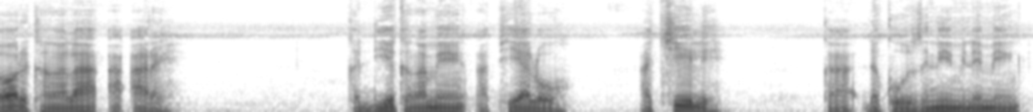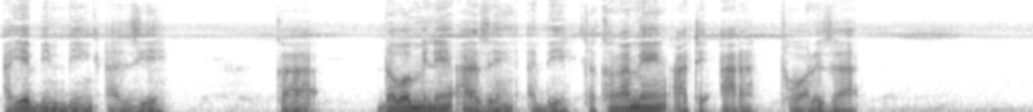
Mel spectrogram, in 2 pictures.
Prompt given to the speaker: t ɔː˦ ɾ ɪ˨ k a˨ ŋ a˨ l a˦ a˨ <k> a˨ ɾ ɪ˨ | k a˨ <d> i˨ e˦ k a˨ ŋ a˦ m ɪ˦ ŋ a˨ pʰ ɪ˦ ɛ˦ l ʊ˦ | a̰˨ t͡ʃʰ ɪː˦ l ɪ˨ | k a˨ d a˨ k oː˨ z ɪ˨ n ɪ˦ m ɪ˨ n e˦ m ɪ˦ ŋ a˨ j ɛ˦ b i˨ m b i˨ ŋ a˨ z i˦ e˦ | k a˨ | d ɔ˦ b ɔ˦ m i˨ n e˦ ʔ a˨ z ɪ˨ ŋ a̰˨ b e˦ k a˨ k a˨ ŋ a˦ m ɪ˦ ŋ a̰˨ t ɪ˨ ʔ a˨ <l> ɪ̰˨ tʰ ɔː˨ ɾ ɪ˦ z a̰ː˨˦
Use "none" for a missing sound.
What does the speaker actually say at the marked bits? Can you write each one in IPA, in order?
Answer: ʔ, d, ɾ

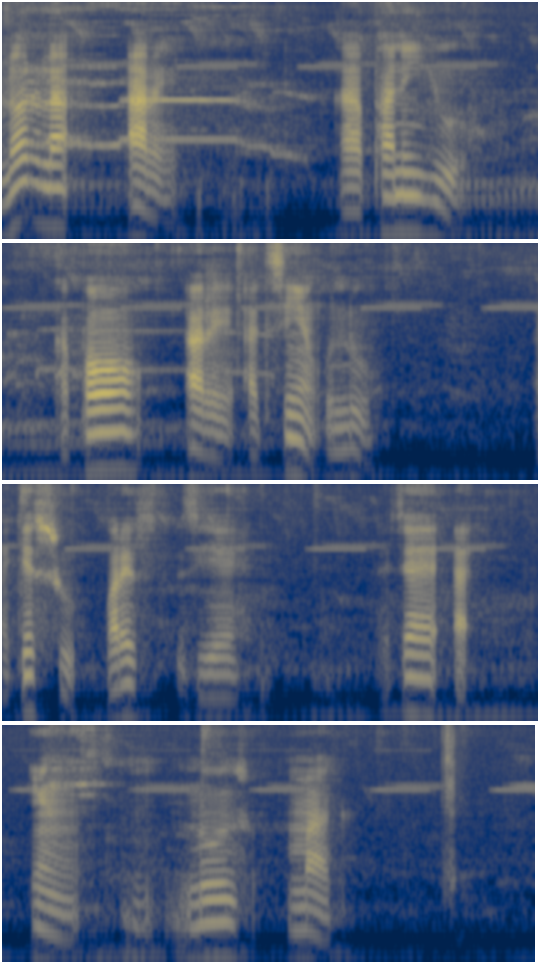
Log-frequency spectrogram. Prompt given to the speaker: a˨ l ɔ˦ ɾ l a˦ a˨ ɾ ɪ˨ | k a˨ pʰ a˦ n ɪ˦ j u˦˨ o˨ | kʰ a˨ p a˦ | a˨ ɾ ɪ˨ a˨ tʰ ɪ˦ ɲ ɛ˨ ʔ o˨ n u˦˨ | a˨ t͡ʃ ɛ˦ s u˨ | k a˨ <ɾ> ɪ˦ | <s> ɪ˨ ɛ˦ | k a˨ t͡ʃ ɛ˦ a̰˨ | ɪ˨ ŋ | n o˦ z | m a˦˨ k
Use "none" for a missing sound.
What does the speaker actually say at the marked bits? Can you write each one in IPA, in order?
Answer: ɾ, z

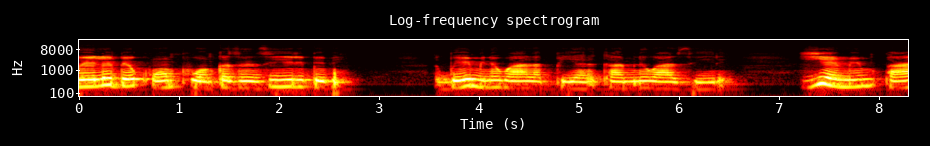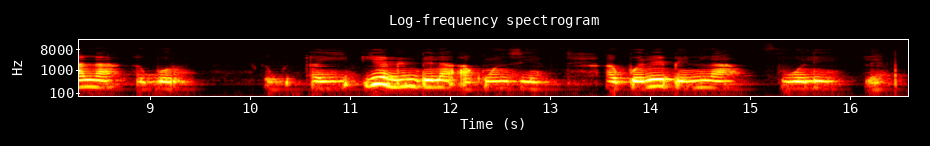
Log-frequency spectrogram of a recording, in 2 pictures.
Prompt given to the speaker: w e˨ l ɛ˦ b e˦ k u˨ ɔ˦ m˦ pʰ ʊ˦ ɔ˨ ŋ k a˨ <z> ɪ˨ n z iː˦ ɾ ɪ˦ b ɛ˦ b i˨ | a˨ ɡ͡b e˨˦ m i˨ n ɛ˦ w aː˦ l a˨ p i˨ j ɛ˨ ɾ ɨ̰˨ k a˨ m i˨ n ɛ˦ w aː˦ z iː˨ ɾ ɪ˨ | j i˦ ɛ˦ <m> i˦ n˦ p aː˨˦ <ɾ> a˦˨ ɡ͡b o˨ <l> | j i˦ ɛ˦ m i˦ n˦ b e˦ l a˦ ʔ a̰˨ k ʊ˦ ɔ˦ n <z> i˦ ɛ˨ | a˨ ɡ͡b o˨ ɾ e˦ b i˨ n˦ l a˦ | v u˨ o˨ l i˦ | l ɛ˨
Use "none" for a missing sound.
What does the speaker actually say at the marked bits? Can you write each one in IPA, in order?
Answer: z, m, l, ɾ, z

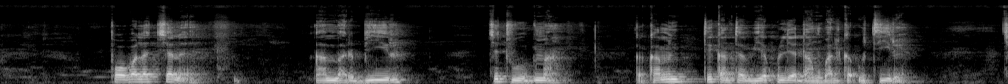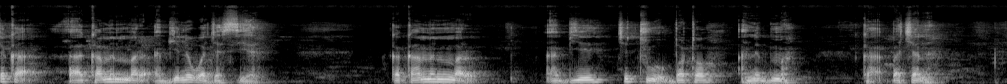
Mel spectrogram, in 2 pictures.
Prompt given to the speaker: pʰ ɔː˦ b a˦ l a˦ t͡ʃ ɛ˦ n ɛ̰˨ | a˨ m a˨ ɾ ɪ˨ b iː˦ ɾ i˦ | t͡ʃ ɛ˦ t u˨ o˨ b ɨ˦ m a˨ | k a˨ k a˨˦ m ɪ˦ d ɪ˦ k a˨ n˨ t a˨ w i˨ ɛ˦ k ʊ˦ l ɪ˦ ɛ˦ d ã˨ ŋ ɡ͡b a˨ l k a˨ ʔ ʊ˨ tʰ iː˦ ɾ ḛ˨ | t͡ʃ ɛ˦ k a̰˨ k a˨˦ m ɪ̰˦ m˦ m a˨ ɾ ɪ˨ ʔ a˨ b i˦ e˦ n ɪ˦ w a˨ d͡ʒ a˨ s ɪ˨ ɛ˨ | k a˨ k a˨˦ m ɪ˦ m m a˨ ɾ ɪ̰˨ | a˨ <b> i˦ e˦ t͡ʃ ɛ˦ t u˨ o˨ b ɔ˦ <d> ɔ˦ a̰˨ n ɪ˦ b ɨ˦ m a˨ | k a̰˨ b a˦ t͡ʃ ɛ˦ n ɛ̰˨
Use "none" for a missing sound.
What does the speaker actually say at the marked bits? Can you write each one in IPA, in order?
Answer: b, t

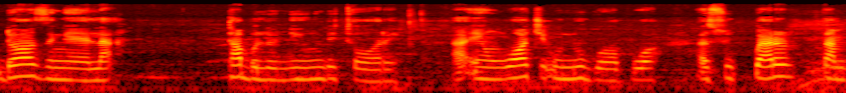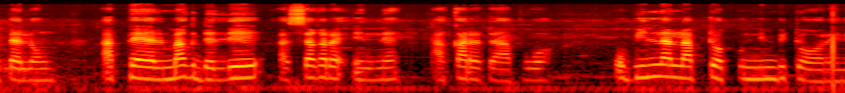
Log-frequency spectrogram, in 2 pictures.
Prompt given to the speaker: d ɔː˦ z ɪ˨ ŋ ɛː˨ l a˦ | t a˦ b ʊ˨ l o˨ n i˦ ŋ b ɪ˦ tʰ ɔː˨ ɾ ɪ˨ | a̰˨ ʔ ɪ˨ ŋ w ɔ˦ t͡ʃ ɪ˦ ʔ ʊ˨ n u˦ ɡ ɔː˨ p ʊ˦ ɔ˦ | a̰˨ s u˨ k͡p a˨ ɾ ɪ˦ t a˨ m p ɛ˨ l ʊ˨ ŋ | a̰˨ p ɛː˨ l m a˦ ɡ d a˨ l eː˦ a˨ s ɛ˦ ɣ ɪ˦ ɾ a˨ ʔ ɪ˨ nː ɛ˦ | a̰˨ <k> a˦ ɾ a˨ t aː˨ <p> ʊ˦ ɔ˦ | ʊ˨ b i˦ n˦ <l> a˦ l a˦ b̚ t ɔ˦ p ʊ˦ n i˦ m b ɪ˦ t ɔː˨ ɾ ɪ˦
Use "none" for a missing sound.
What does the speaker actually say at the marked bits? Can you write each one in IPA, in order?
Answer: k, p, l

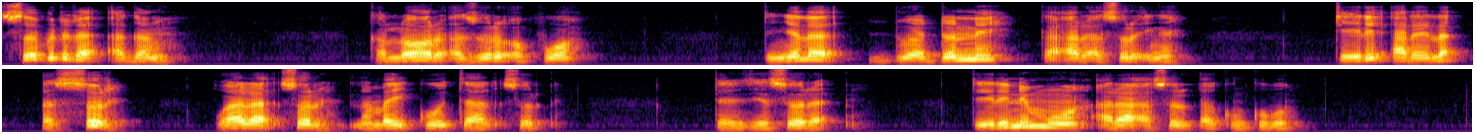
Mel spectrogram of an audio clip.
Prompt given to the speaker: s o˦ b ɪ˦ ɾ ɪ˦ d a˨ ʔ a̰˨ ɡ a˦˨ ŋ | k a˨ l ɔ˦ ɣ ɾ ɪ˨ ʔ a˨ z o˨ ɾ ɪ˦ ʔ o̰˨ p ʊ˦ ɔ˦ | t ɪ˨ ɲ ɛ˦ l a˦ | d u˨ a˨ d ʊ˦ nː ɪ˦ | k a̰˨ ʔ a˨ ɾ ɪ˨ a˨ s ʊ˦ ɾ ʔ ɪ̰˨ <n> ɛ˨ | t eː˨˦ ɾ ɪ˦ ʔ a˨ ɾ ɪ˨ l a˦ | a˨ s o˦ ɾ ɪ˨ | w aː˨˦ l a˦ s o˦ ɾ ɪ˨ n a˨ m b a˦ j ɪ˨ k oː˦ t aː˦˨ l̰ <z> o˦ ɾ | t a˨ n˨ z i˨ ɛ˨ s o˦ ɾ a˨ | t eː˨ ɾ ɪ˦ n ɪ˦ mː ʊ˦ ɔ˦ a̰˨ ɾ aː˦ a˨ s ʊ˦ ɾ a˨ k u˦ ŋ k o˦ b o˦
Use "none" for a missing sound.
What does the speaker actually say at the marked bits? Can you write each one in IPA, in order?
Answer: ŋ, s

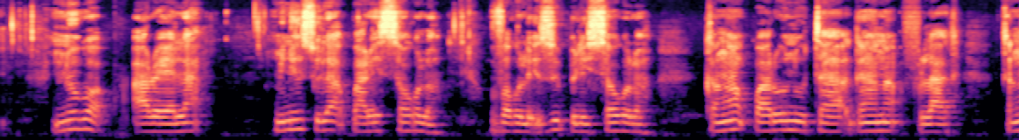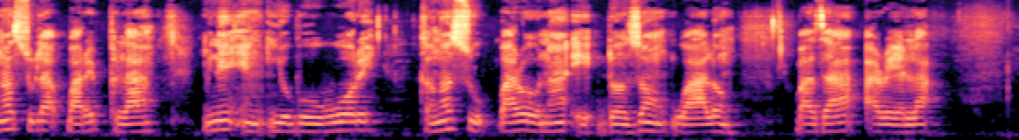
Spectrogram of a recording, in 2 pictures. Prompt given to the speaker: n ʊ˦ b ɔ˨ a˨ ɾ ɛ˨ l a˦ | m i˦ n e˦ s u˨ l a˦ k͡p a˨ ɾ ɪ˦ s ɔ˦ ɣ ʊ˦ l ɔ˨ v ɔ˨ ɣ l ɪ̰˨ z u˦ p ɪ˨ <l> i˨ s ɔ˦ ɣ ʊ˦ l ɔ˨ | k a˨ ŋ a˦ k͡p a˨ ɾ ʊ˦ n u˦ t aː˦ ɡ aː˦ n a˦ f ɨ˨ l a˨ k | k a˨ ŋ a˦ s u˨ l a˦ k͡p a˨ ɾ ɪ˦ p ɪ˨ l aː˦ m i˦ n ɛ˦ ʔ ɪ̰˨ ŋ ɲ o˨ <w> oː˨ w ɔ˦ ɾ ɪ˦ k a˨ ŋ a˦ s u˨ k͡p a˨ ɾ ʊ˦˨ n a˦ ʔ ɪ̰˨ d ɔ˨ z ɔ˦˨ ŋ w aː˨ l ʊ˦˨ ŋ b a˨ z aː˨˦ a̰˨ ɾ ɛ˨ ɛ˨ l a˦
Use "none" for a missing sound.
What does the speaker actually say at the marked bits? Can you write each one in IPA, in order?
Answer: l, b

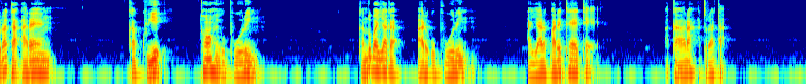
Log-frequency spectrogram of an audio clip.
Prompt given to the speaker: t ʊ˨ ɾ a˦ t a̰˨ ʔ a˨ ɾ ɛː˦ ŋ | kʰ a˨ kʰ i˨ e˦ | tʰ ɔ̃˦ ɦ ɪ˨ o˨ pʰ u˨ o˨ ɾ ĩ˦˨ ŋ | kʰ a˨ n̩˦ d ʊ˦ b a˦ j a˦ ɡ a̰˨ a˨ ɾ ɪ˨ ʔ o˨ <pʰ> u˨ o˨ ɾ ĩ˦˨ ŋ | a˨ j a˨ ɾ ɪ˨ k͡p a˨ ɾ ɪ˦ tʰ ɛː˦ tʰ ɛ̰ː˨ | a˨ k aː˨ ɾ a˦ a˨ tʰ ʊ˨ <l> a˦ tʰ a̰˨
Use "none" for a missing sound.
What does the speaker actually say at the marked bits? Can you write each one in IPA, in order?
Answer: pʰ, ɾ

